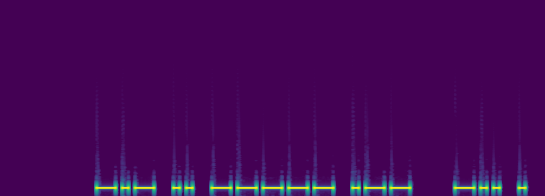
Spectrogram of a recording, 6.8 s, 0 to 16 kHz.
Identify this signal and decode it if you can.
Morse code, heard as a keyed tone, about 15 wpm, 700 Hz. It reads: KI0W DE
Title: USA Callsign DE Callsign - 4 Characters - 15wpm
